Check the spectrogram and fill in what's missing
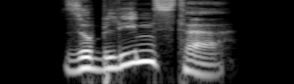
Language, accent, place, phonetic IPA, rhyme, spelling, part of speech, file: German, Germany, Berlin, [zuˈbliːmstɐ], -iːmstɐ, sublimster, adjective, De-sublimster.ogg
- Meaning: inflection of sublim: 1. strong/mixed nominative masculine singular superlative degree 2. strong genitive/dative feminine singular superlative degree 3. strong genitive plural superlative degree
